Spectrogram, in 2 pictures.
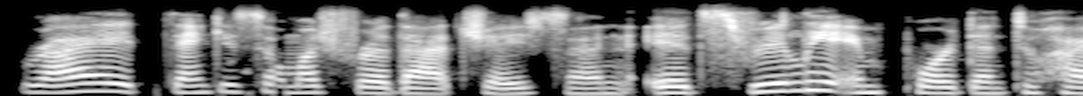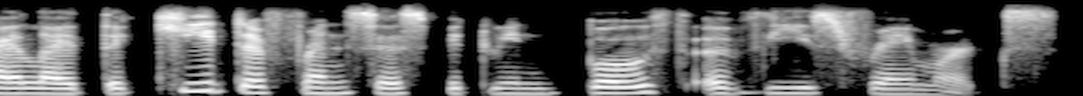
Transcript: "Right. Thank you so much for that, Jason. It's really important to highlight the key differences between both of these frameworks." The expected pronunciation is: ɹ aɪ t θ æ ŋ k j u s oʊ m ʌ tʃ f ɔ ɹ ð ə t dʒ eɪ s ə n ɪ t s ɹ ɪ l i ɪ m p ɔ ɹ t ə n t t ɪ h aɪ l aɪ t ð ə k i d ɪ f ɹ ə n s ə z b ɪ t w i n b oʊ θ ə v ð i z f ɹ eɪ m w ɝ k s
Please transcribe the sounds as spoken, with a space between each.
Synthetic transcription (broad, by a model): ɹ aɪ t θ æ ŋ k j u s oʊ m ʌ tʃ f ɔ ɹ ð ə t tʃ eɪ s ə n ɪ t s ɹ ɪ l i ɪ m p ɔ ɹ t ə n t t ɪ h aɪ l aɪ t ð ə k i d ɪ f ɹ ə n s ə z b ɪ t w i n b oʊ θ ə v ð i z f ɹ eɪ m w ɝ k s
